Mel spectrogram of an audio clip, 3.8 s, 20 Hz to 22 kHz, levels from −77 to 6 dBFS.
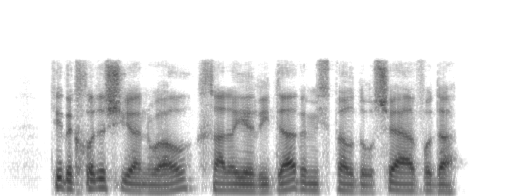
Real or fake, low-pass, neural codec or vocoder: fake; 7.2 kHz; codec, 16 kHz, 0.8 kbps, ZipCodec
